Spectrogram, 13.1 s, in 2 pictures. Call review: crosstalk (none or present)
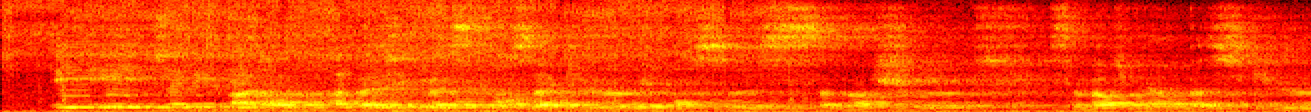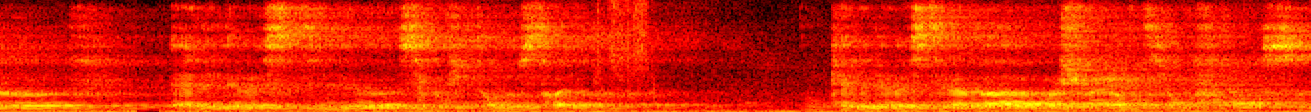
present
